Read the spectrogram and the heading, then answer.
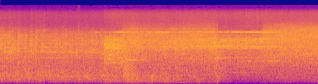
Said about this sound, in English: The train slowly rolls to a stop.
